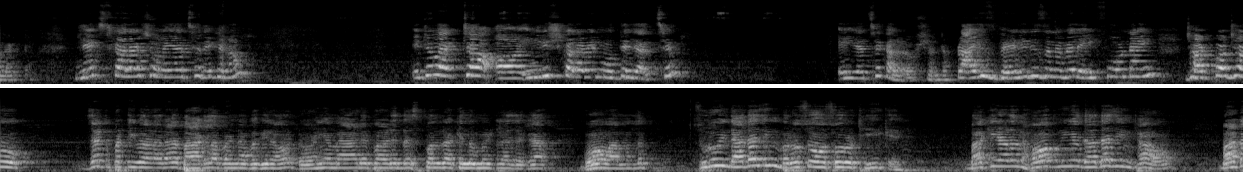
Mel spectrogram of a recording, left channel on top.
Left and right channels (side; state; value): both; different; correlation 0.00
